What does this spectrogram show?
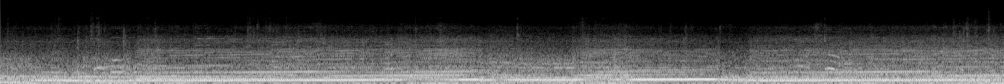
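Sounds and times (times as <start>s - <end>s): rally car engine at speed: 0.0s - 10.0s.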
